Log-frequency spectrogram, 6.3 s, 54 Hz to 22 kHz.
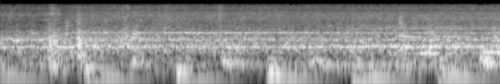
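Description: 1959 Poręba TR55 metal lathe running, its cutting tool turning a metal wheel blank for a belt grinder, a steady machine noise with faint background music under it.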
